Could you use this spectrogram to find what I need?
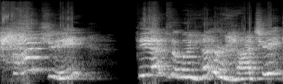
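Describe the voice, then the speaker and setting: A woman's squeaky, put-on character voice, extremely high in pitch with very wide pitch swings, at a moderate pace with slight echo. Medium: read story. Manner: anxious.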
